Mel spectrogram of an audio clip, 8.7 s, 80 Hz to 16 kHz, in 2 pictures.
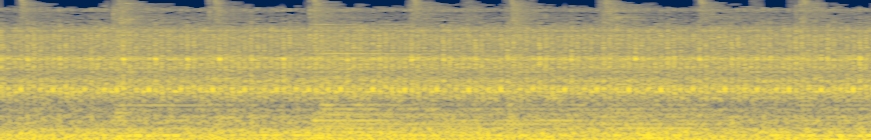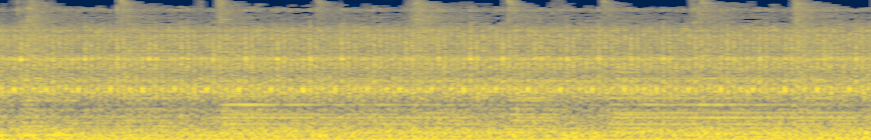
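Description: Land Rover Discovery 2 engine idling steadily while the vehicle stands on the track, with background music playing over it, its chords changing every couple of seconds.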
